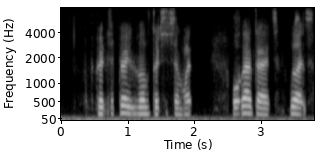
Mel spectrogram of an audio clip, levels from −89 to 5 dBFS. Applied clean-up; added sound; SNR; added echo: neural diffusion model UNIVERSE++.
